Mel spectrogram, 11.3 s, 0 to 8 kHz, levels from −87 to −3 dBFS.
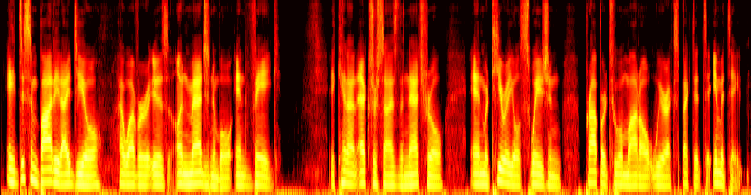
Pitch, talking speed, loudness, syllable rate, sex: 115 Hz, 135 wpm, -19 LUFS, 5.9 syllables/s, male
